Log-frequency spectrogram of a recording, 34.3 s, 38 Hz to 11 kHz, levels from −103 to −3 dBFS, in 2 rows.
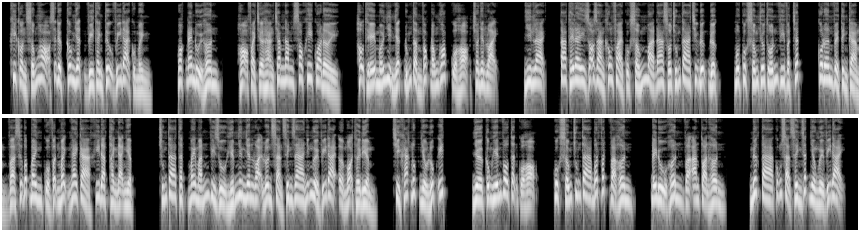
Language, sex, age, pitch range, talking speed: Vietnamese, male, 20-39, 155-205 Hz, 265 wpm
